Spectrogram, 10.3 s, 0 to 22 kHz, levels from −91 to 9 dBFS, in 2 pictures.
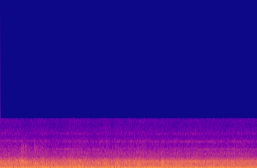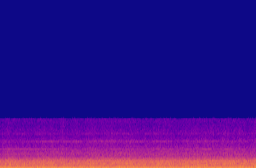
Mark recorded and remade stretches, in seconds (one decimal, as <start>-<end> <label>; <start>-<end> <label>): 0.0-6.8 recorded; 6.8-7.7 remade; 7.7-10.3 recorded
